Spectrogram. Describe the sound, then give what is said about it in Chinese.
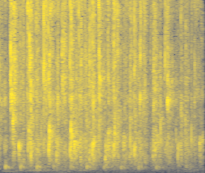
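An audience applauds the Athens church joining the US Southeast committee, with dense, continuous clapping, steady and fairly loud for about three seconds with no voices on top. “而且我听说 Athens 教会现在要加入美东南侧委会啊，我们给他鼓掌。”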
